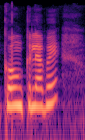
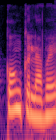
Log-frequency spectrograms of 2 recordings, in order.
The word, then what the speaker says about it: cónclave: hemos hecho muchas veces, nos empeñamos en decir cónclave, pues ya está, cónclave es lo que ha terminado triunfando.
